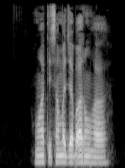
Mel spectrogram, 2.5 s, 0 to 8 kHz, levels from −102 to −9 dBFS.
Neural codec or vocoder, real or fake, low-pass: none; real; 7.2 kHz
